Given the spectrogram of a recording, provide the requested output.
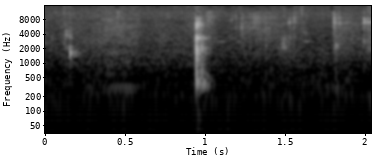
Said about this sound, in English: Let me take a sip of my JMO.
